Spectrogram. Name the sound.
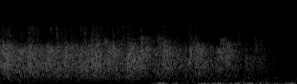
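audience hand clapping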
